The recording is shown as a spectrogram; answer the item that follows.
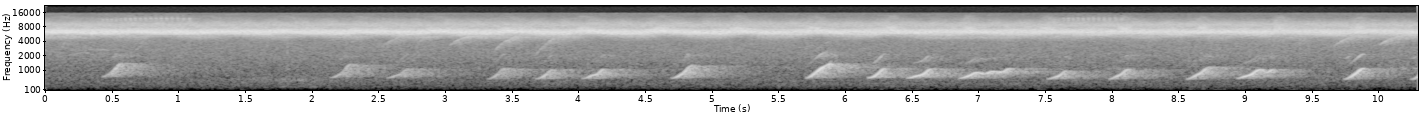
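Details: Unseen monkeys calling back and forth in forest along a mountain track south of Ban Mai Huai Hia, Chom Thong, Chiang Mai, Thailand, drawing closer. Short rising yelps, overlapping and quickening toward the end, over a steady high insect drone.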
